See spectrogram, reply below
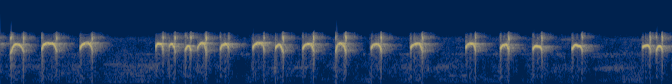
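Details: Song of a household cockatiel, made of evenly spaced bright chirps with a short pause near the start. A quick cluster of notes then gives way to regularly repeated bent whistles.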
